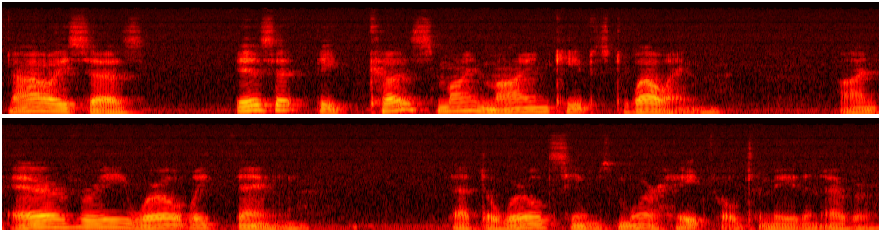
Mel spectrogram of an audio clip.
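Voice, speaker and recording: A man reading poems aloud and commenting casually in a slow, musing way, with thoughtful hums. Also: lowish voice, animated, vocal fry, warm tone, slightly rough, poor audio. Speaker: reader of translated poetry.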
